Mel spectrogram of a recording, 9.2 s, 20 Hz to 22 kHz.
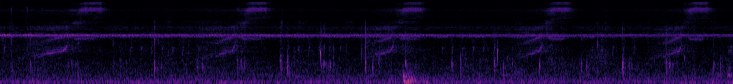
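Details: Robust cicada (tsukutsuku-boshi) calling at a slow tempo in autumn, 27 September 2021 at 17:34, perhaps weakened; repeated rising, upslurred phrases about every 1.7 seconds over a steady high insect drone, with rustling and footsteps.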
